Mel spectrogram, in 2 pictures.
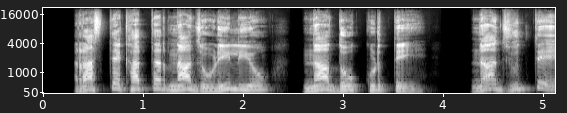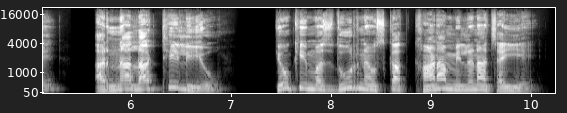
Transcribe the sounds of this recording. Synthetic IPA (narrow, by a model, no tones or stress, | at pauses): ɾaːst̪ekʰaːt̪ːəɾnad͡ʒʱoːɽilɪjo | nad̪ʱoːkːʊɽt̪e | nad͡ʒʱut̪e | ɐɾnalaːʈʰːilɪjo̰ | kjũːk̬imɐd͡ʒd̪uːɾnɛ̃ʊskakʰaːɽ̃amɪlɽ̃at͡ʃaːɦijḛː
